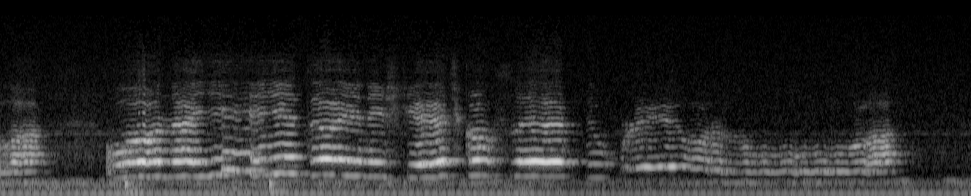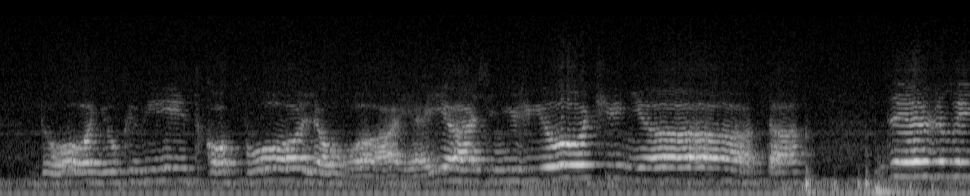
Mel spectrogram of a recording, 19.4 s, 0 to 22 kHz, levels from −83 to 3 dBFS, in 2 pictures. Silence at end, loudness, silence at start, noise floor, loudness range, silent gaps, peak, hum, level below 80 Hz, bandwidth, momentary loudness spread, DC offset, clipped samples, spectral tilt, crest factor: 0 s; -25 LUFS; 0 s; -48 dBFS; 12 LU; none; -8 dBFS; none; -46 dBFS; 16 kHz; 21 LU; under 0.1%; under 0.1%; -5.5 dB/octave; 16 dB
